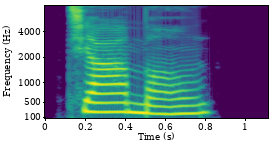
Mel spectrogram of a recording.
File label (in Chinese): "加盟", Chinese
